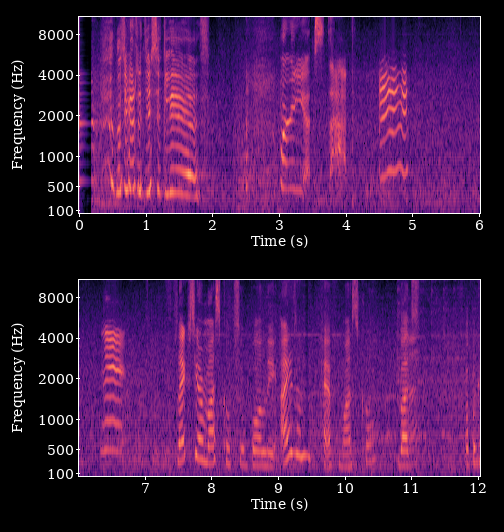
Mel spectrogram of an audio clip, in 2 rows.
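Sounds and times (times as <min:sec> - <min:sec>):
girl imitating a cat meow: 0:04.5 - 0:05.0.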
